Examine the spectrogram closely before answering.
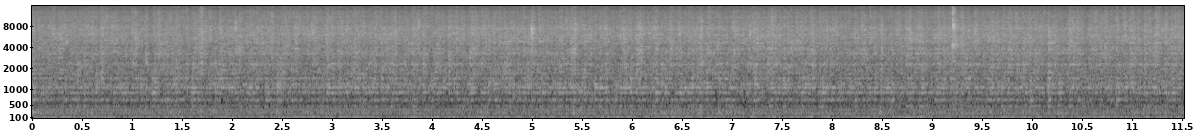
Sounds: Engine

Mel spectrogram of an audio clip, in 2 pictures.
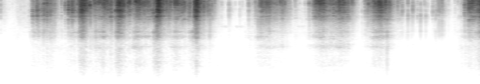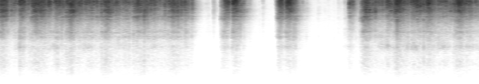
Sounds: Music, Musical instrument, Rattle (instrument), Percussion

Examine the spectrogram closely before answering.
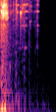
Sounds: Keys jangling, home sounds

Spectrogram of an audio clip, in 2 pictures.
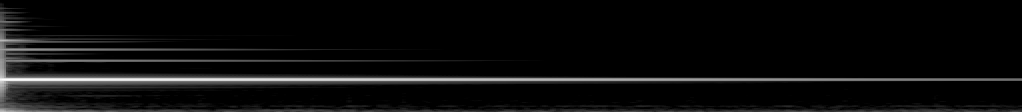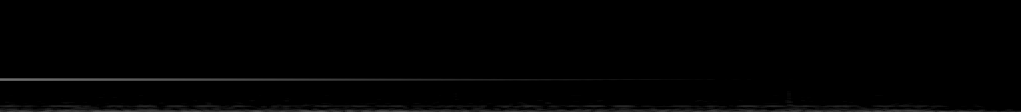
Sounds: Mallet percussion, Musical instrument, Music, Percussion

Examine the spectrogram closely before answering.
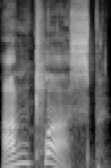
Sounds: Speech, Male speech, Human voice

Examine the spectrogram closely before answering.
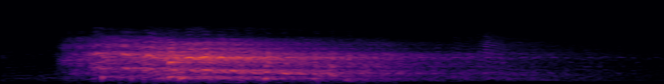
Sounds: Human voice, Laughter

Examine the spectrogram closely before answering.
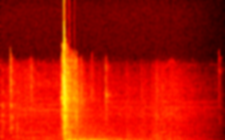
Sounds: Door, Domestic sounds

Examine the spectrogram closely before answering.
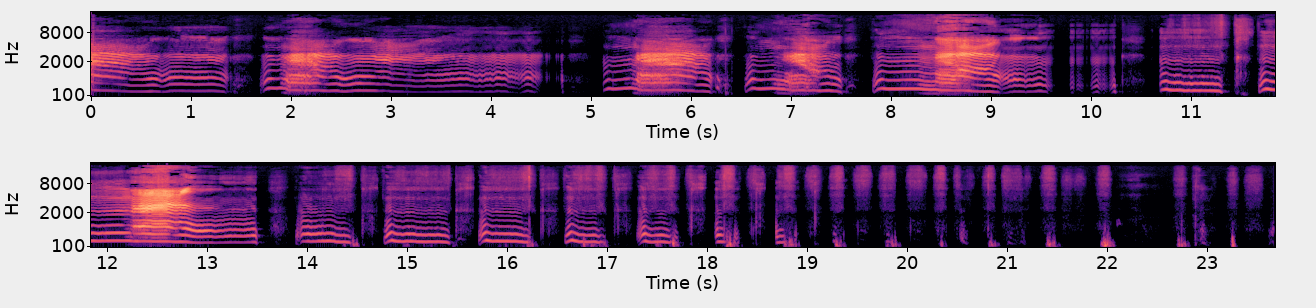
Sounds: sobbing, Human voice

